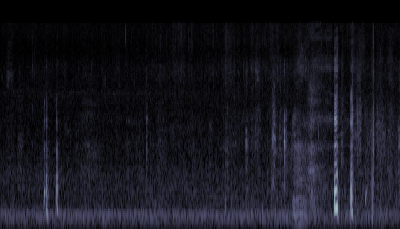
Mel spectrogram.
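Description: Eight-week-old puppies whimpering softly close to the phone, with a few sharp knocks as they mouth at it. There are two light clicks about a second in, then a quiet stretch, then whimpers and knocks near the end, the loudest knock about five seconds in.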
